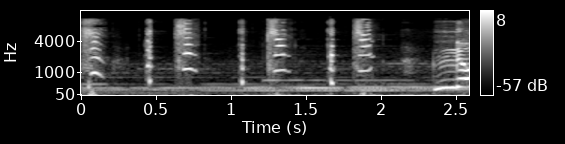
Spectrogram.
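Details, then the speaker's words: A woman imitates her mother's sneezing, a rapid run of seven or eight short, high, squeaky sneezes over steady game music; she says her mother sneezes about 50 times in a row. "cuz it happens like 50 times in a [ __ ] row it doesn't just happen once it doesn't happen once and my brother and I have gotten a case about it like you can't just have a normal [ __ ] sneeze it literally sounds like this"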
